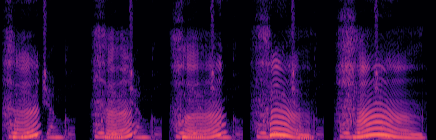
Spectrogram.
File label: girl huh pack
